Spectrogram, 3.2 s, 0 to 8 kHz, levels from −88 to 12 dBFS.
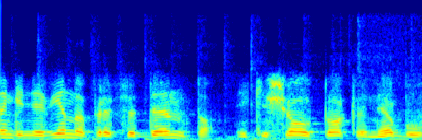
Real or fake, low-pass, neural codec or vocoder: fake; 7.2 kHz; autoencoder, 48 kHz, 128 numbers a frame, DAC-VAE, trained on Japanese speech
